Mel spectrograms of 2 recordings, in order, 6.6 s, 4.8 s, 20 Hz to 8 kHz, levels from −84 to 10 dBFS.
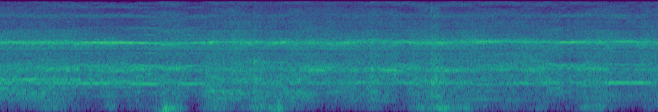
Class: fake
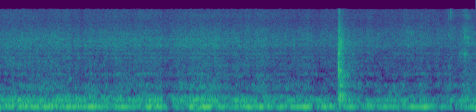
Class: fake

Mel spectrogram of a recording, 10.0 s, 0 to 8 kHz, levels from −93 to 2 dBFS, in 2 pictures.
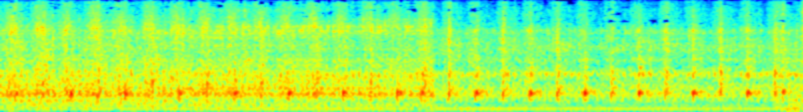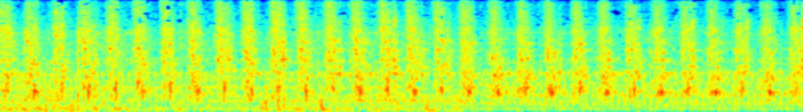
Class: real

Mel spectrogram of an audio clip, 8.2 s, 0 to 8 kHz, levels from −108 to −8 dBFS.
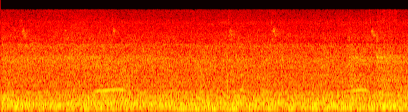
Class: real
